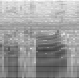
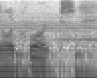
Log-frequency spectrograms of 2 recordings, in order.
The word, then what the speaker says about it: LaCroix: She's called Remy Lacroy. uh often mispronounced and often misspelled.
